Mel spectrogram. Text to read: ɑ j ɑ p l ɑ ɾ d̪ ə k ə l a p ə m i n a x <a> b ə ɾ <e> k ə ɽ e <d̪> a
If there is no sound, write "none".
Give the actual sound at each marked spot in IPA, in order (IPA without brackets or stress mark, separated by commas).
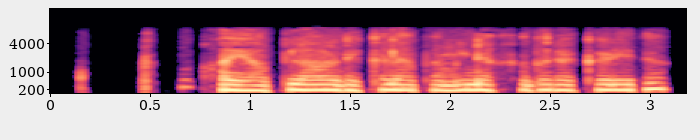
a, a, d̪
